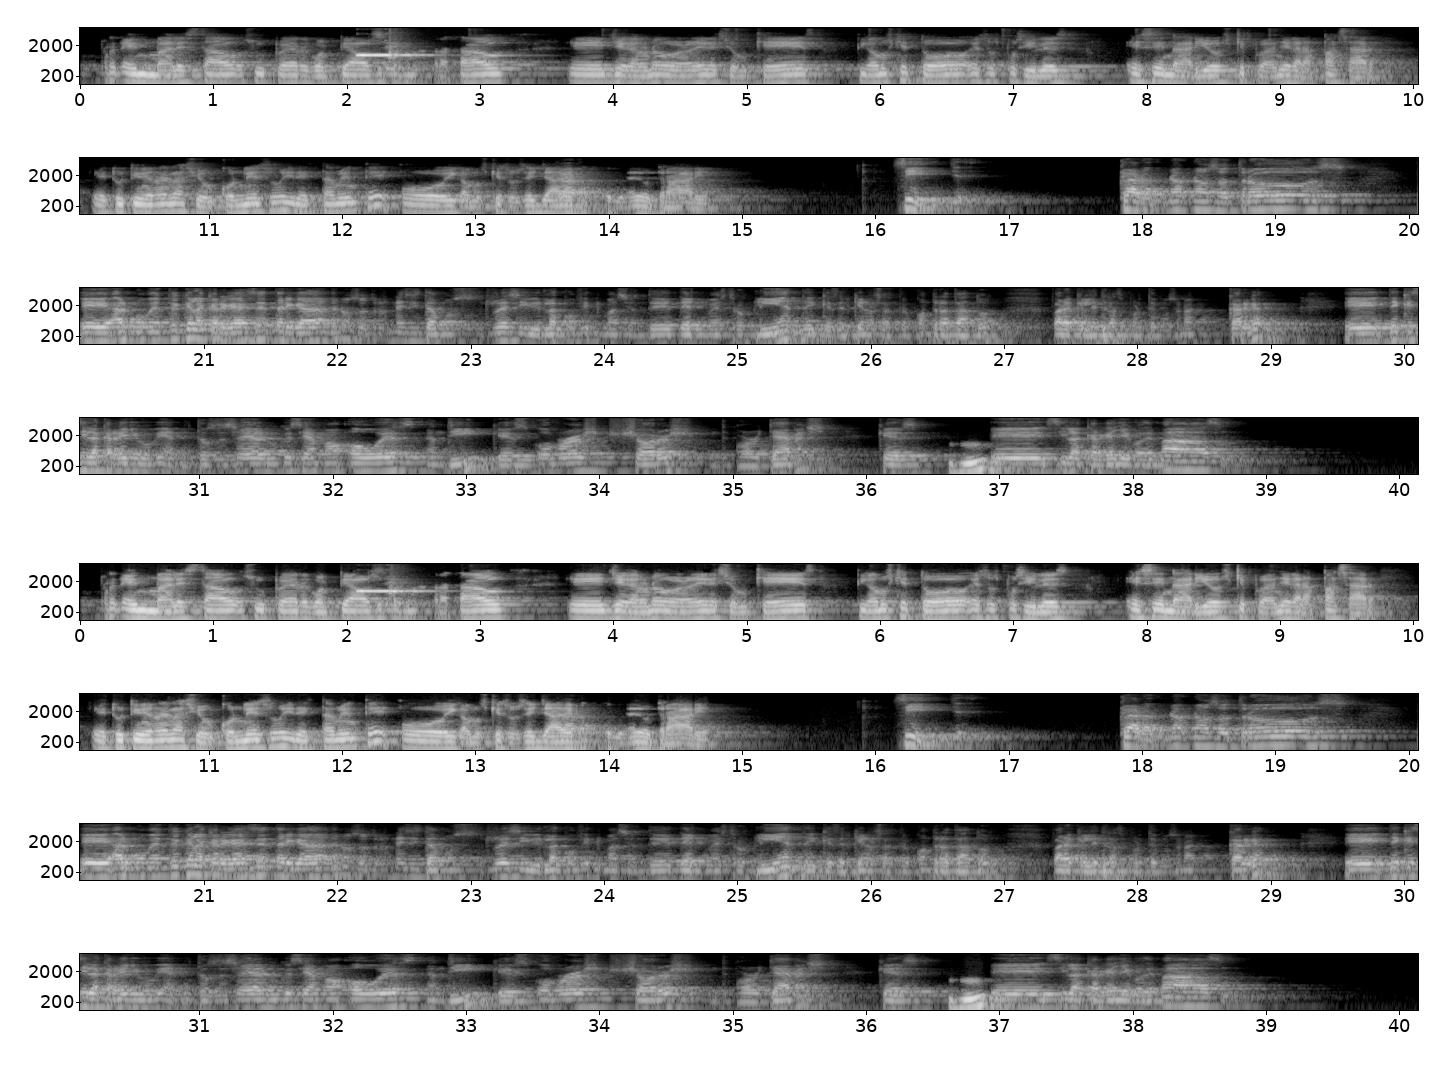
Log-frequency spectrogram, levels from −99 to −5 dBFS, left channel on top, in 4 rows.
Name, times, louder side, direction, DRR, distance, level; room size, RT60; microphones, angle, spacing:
voice 1, 0.2-3.2 3.7-5.5 5.8-7.4 7.8-9.7 10.1-14.8 36.6-36.9, right 4 dB, 75° right, 15 dB, 0.6 m, -30 dB
sound 1, 2.1-9.1, left 2 dB, 55° left, 5.0 m, -35 dB
voice 2, 16.2-16.8 17.8-19.5 20.1-26.9 27.4-28.4 28.7-29.0 29.6-34.7 35.0-35.7 36.1-36.4 36.9-38.8, equal, 20° left, 2 dB, 2.2 m, -37 dB
14.0 x 8.4 x 7.9 m, 0.98 s
head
